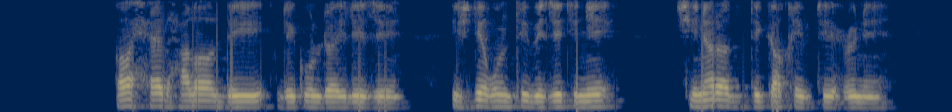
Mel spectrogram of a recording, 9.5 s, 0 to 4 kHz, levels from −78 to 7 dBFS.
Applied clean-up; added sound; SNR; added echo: none; none; none; none.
